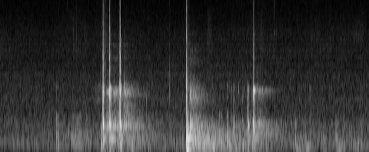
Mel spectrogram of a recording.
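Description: Knocks and thumps sound close to a microphone.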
